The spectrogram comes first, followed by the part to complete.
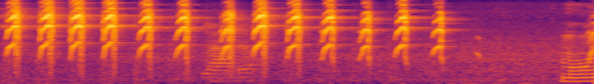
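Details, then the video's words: A falcon, possibly a saker and tagged Arabian, gives a fast series of harsh, ringing, arched kek notes, about three per second, a dozen in all, with a low voice-like sound briefly underneath and again at the end. "sounds of falcon"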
